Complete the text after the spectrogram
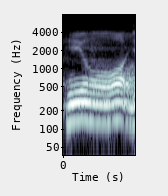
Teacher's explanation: Tapi getarannya itu ro itu dia tidak terlalu lama bila guna. Hiro, jangan sampai hiro, jangan terlalu lama ya getarannya itu. · Kayak sifat ro tuh, sifatnya kan dia takrir ngegetar.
